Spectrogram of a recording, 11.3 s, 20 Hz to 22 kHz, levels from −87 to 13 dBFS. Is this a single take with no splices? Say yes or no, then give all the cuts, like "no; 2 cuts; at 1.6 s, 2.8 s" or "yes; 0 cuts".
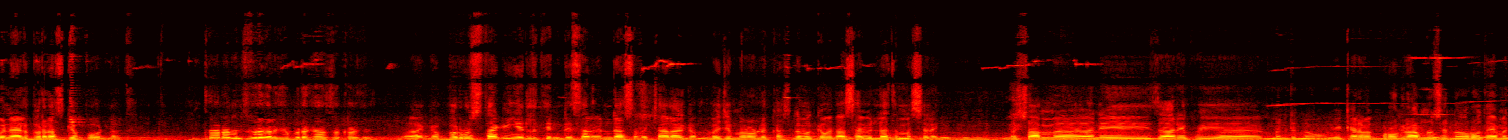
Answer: yes; 0 cuts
